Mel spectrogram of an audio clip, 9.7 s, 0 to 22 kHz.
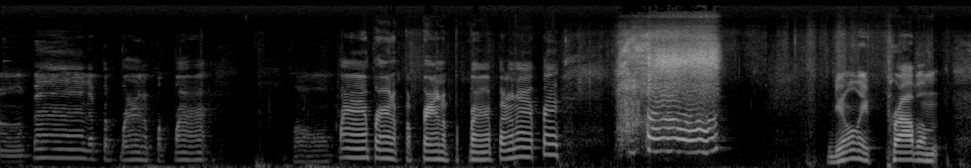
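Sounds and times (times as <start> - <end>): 
speech: 1.0 - 2.1, 3.3 - 7.2, 8.3 - 9.7
loud honking nose blow: 6.2 - 7.3.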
